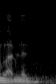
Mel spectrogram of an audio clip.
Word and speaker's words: Lebanon: I'm from Lebanon. I say it right.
